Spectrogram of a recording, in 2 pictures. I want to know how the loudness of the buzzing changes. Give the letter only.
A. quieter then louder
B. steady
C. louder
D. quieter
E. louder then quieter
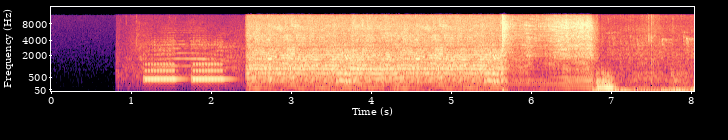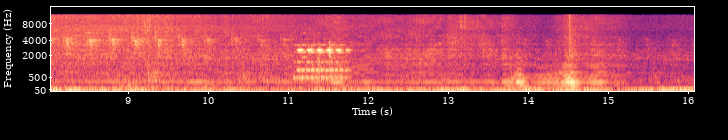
A.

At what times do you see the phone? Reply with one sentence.
You can hear the phone from 0.8 to 2.8 s and from 11.1 to 11.8 s.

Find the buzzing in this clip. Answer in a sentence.
The buzzing can be heard from 2.4 to 16.0 s.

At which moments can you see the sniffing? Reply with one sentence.
The sniffing can't be heard in this clip.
